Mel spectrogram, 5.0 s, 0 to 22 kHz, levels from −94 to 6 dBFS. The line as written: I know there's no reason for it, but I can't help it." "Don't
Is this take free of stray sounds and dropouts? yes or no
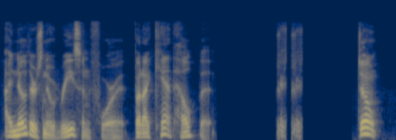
no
